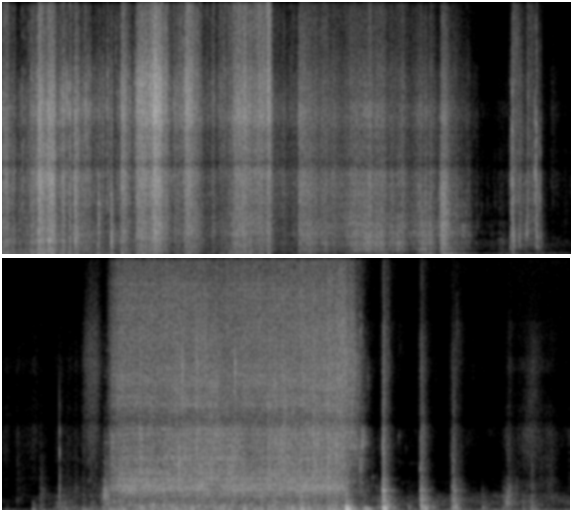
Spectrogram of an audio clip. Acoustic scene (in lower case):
kitchen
